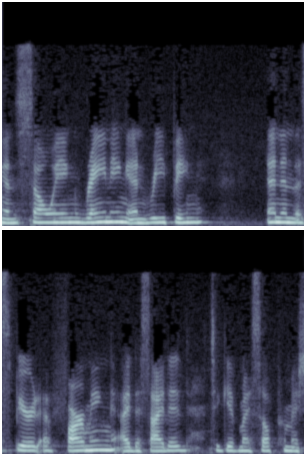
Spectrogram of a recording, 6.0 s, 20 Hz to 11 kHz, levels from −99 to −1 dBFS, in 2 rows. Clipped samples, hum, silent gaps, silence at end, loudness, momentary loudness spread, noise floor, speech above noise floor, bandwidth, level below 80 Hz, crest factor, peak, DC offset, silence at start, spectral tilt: under 0.1%; none; none; 0 s; -23 LUFS; 10 LU; -58 dBFS; 35 dB; 9.2 kHz; -70 dBFS; 16 dB; -6 dBFS; under 0.1%; 0 s; -6.5 dB/octave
